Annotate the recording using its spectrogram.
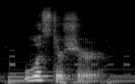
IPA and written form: ˈwʊs tərˌʃər (Worcestershire)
